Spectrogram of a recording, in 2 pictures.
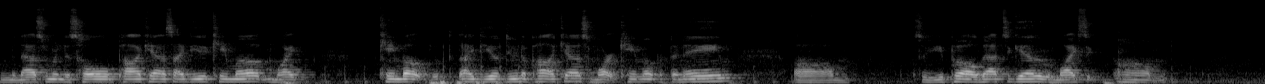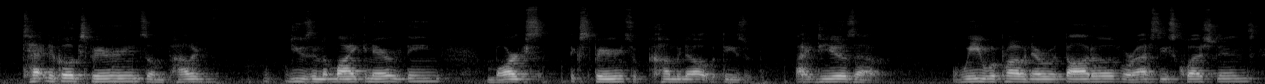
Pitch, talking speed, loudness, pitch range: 125 Hz, 155 wpm, -29 LUFS, 115-130 Hz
